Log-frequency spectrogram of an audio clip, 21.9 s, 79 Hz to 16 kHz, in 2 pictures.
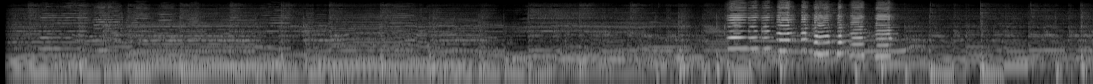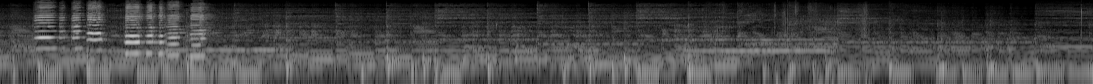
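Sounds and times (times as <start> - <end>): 
guitar: 0.1 - 21.8
harmonica: 0.2 - 4.8, 7.3 - 9.2, 11.3 - 13.4.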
